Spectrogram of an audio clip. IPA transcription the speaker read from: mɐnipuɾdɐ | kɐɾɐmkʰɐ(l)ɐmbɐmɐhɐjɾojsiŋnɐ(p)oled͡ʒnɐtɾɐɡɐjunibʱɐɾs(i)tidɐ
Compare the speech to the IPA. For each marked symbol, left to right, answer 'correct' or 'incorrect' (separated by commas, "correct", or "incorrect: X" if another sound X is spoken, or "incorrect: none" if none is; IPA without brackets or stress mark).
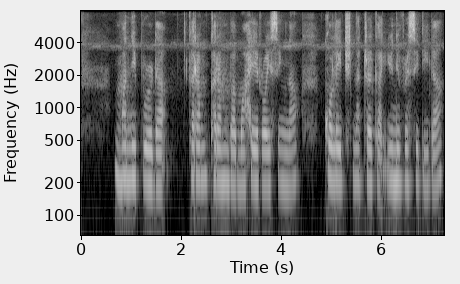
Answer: incorrect: ɾ, incorrect: k, correct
